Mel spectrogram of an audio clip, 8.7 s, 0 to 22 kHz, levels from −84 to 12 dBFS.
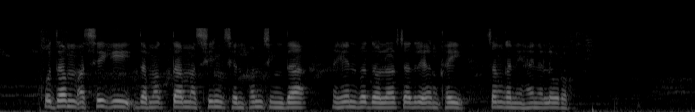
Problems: background sounds at intervals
